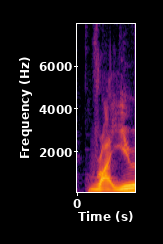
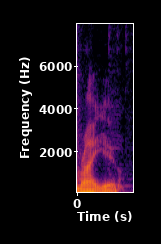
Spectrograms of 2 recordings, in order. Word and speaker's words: Ryu: to Ryu and steal a Hadouken or something.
